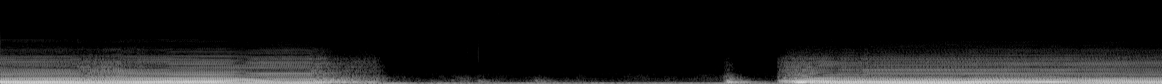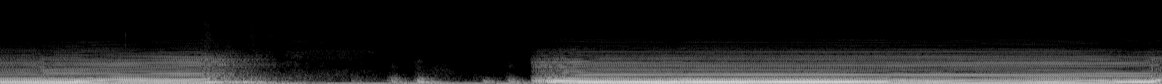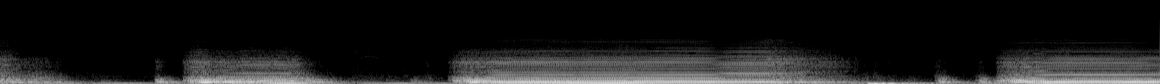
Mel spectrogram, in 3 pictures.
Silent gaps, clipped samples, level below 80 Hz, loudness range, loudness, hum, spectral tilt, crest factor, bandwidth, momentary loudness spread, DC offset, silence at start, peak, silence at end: none; under 0.1%; -24 dBFS; 11 LU; -19 LUFS; none; -13 dB/octave; 14 dB; 2.1 kHz; 17 LU; under 0.1%; 0 s; -6 dBFS; 0 s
